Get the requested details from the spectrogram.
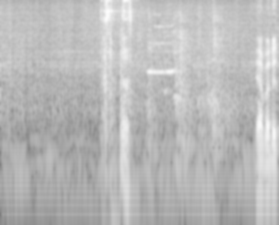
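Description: A heavy door slides open.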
